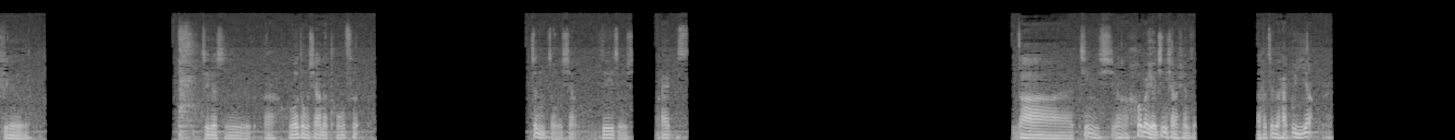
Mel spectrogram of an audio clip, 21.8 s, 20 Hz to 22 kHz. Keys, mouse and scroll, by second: 0.3 click, 5.2-7.0 middle drag, 6.3-9.7 drag, 11.3-13.3 middle drag, 13.3 click, 17.8 click, 18.7 a, 20.4 click.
